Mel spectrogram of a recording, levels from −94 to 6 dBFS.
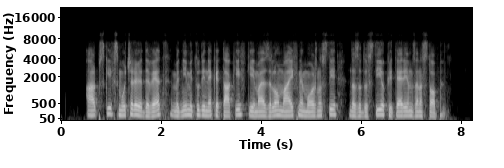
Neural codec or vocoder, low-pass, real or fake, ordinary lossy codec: codec, 16 kHz, 4.8 kbps, FACodec; 7.2 kHz; fake; Opus, 24 kbps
